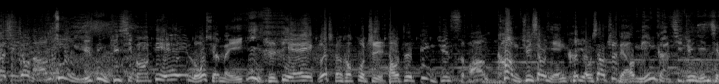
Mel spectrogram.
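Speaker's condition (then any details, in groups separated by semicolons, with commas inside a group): No condition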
